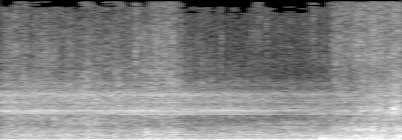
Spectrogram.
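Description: Quiet outdoor background: a steady low rumble, like distant engine noise, under a faint, even high-pitched insect hum.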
